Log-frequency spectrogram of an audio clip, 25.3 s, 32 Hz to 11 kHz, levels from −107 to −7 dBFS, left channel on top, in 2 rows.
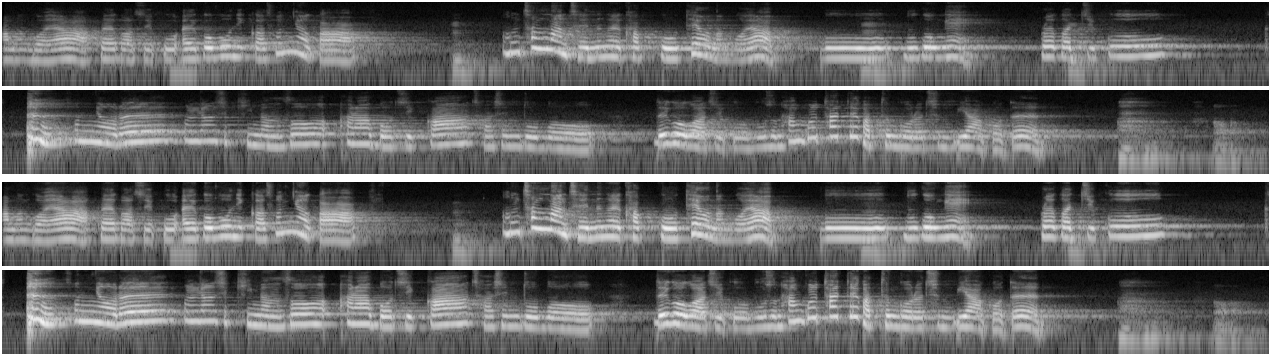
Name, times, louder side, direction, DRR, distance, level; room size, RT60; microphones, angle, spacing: voice 1, 0.0-3.5 5.0-7.7 8.2-9.7 10.4-11.6 12.9-18.6 19.2-23.1, right 3 dB, 55° right, 10 dB, 0.6 m, -27 dB
voice 2, 23.8-25.0, equal, 50° left, 4 dB, 3.6 m, -49 dB
28.5 x 23.0 x 6.6 m, 2.5 s
head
